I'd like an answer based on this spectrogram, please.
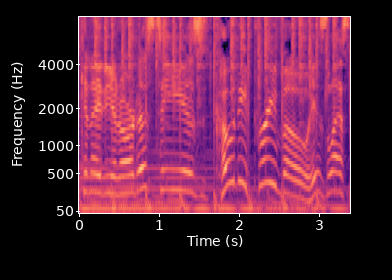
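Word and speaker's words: Prevost: artist he is cody privo his last name is p-r-e-v-o-s-t the t is silent mr cody prevo and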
